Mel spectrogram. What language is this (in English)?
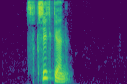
Kabyle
